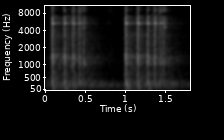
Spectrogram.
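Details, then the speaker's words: SBC Assault Racing cylinder head after valve job: valve dropped twice, each a bright metallic tick with about four quick fading rebounds; valve bounces freely, meaning the seat is square and should seal. "the valve should bounce up so in other words it'll go down you know bounce up and then back down again if it goes down just stops the valve job's like crooked like sideways or just not right"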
